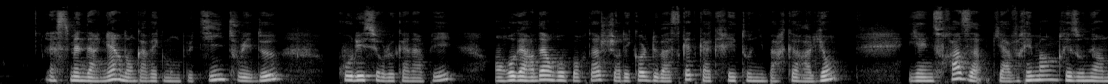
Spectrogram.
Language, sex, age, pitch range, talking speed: French, female, 20-39, 170-210 Hz, 210 wpm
